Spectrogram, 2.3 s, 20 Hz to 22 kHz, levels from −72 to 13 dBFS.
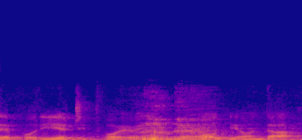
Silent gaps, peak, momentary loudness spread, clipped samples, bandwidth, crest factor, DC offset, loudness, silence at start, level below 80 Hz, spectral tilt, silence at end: none; -2 dBFS; 5 LU; under 0.1%; 9 kHz; 16 dB; under 0.1%; -20 LUFS; 0 s; -46 dBFS; -7 dB/octave; 0 s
